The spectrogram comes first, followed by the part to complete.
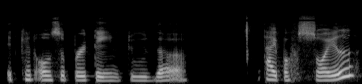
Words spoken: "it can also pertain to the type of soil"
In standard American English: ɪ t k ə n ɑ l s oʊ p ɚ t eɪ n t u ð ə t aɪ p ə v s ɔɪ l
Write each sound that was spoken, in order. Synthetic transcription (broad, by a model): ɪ t k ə n ɑ l s oʊ p ɚ t eɪ n t u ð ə t aɪ p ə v s ɔɪ l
